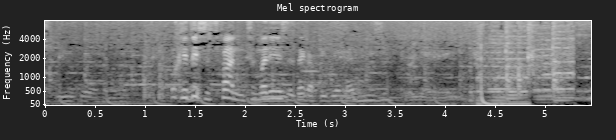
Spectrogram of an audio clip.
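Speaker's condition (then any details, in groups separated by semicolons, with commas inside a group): No condition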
